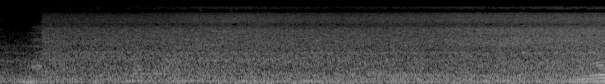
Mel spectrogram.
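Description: Steady roar of Fukuroda Falls, the hiss of a large waterfall, starting abruptly about half a second in and slowly growing louder.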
